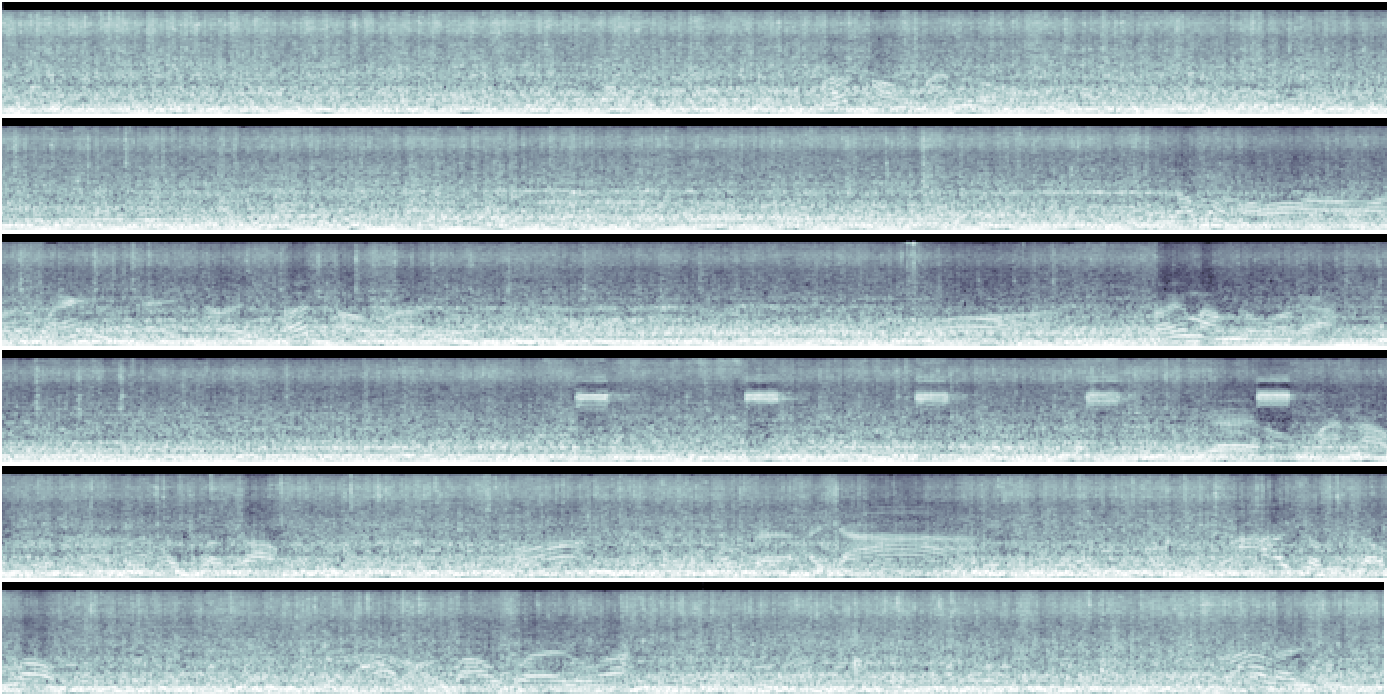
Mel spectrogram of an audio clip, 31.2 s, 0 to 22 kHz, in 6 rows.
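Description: Kubota DC70 Pro combine harvester's diesel engine running steadily under load as it harvests and crawls on tracks through soft, muddy rice paddy. About two-thirds of the way through, a quick run of five short high beeps sounds over it.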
